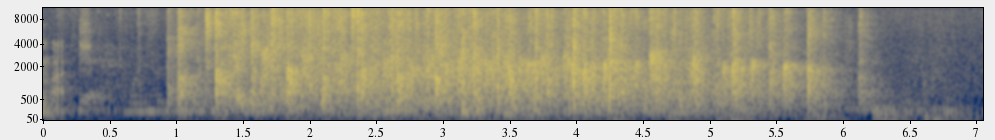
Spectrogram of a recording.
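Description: An audience claps and applauds in a room.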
